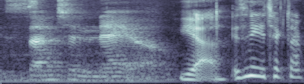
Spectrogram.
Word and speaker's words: Centineo: Centino. No, it's not. It's like got an extra letter. I thought you pronounced it correctly. Centineo.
